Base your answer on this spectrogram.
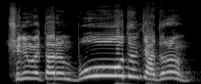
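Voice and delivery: high, loud, fervent preaching; preaching at full force. Real, not acted. Pastor urging every believer, in full preaching force. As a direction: drive the point home to the whole church.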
